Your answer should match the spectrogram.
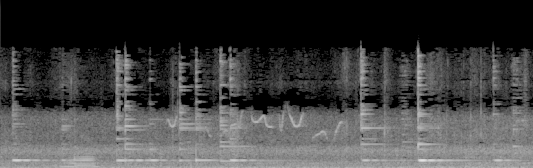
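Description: Neck bell of a plough bullock clinking in short, uneven rings.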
